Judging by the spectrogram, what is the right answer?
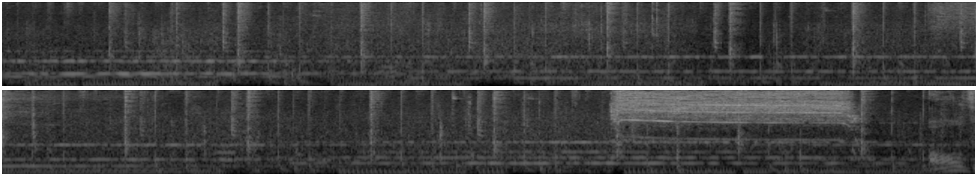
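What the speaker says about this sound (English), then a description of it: "All this just to drill holes for mounting brackets." Drill boring holes for mounting brackets underwater on the Rio-Antirio Bridge: a steady, muffled mechanical grinding with sustained tonal whine, irregular ratcheting knocks and a brief burst of hiss near the end.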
